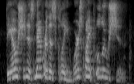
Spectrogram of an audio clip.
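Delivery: put-on very high-pitched shrill yell. Retelling a game bug where no trash appeared: retelling own yell. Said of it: "I yelled".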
